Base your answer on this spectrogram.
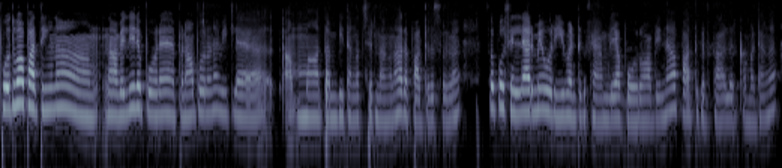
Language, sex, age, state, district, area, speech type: Tamil, female, 30-45, Tamil Nadu, Viluppuram, rural, spontaneous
